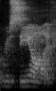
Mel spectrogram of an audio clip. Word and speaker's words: Roussillon: She goes to the Count Roussillon, or Roussillon if you're going by the French pronunciation, but I've always heard it as Roussillon in production, so make your choice.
